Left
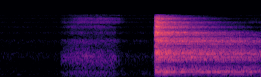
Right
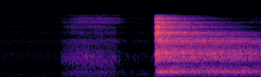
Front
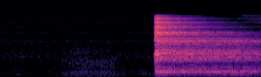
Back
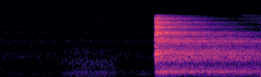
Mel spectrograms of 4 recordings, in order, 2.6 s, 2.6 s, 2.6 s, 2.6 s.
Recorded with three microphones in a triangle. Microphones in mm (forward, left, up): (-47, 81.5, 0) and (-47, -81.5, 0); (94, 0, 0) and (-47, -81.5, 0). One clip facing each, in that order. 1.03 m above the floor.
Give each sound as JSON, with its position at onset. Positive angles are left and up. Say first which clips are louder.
{"t": 1.6, "sound": "ticking", "louder": "right 1 dB, back 1 dB", "azimuth_deg": 95, "distance_m": 1.2}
